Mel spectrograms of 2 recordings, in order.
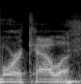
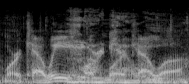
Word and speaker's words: Morikawa: Not Morikawa. Morikawa. Pretty easy to pronounce. It sounds just like it sounds.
